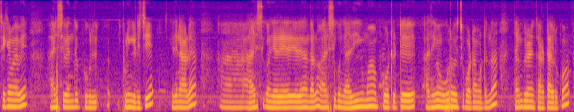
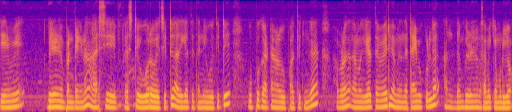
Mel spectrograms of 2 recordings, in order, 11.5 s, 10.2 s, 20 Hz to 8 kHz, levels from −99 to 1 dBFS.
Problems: none marked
